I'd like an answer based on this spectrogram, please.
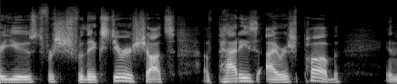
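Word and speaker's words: chat: little French would be shot. You wouldn't say the t but they're saying shot which is the French term for can we say that?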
